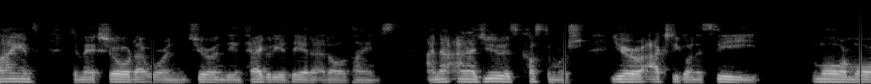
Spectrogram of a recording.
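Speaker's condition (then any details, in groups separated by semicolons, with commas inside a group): No condition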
